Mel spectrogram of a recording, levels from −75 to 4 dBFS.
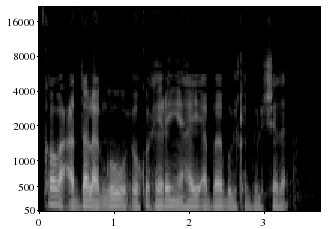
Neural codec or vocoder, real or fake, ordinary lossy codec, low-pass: none; real; none; none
